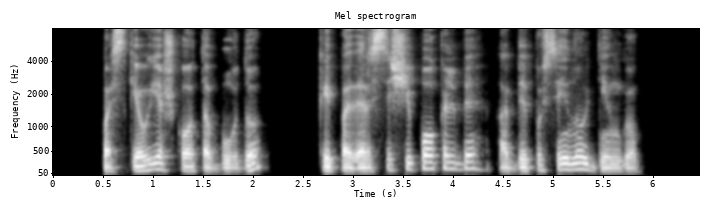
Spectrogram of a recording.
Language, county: Lithuanian, Utena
